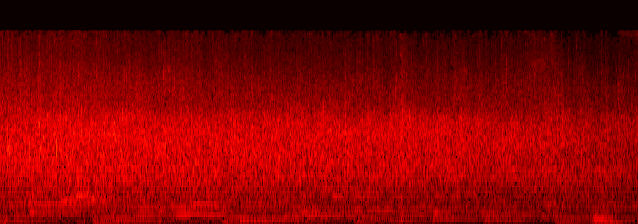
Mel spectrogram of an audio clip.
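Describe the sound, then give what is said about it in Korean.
An audience claps steadily to welcome a speaker, a dense, continuous patter of applause that holds for about ten seconds and eases off slightly toward the end, with no voices over it. “우리 박수로 환영합니다.”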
